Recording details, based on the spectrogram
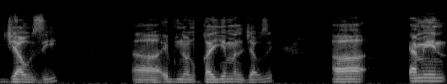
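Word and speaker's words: Jawzi: touch on you mean you quoted even josie first of all it's pronounced jauzy uh i mean like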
